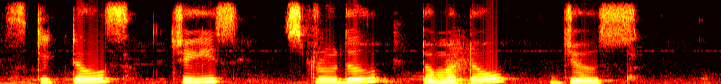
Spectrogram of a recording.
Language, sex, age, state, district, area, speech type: Manipuri, female, 18-30, Manipur, Chandel, rural, spontaneous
